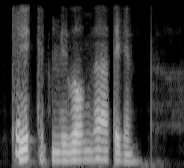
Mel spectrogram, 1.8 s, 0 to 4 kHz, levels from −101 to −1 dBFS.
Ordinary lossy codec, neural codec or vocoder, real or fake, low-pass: none; codec, 16 kHz in and 24 kHz out, 0.6 kbps, FireRedTTS-2 codec; fake; 3.6 kHz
